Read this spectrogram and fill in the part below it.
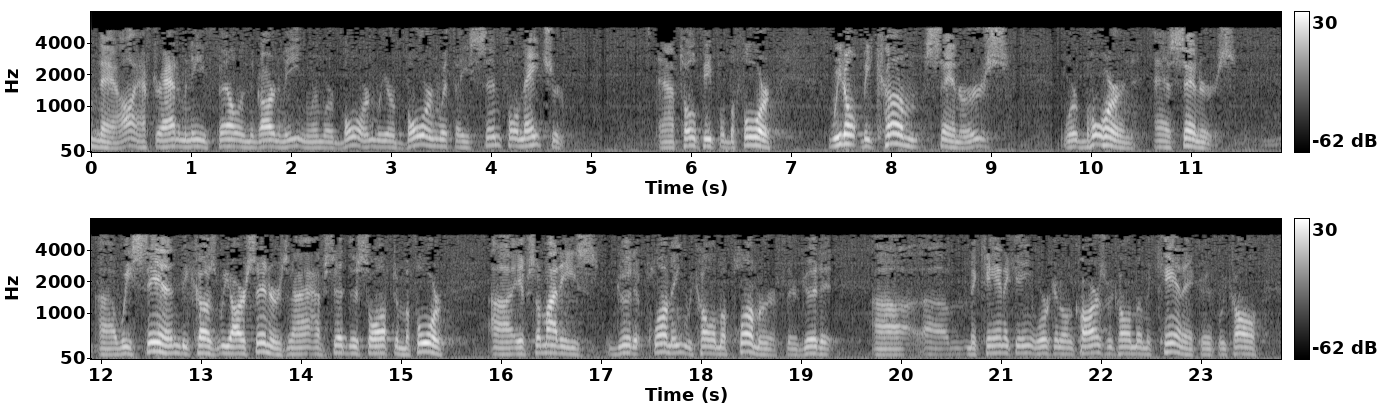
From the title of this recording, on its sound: Ketha Heights Baptist Church ~ Live Broadcast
